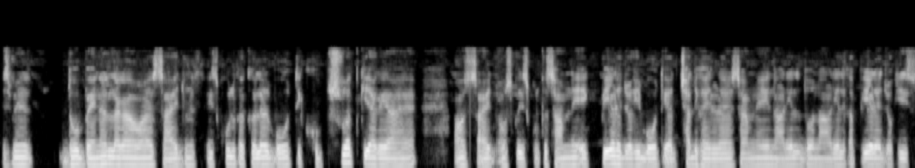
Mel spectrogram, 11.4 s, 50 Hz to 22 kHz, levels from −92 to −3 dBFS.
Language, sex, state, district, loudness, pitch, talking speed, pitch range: Hindi, male, Chhattisgarh, Raigarh, -18 LUFS, 120 Hz, 230 wpm, 115-125 Hz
